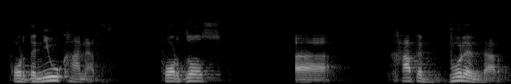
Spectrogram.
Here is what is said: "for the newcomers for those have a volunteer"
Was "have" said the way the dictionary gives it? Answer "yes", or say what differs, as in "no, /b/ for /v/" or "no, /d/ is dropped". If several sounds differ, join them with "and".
no, /f/ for /v/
